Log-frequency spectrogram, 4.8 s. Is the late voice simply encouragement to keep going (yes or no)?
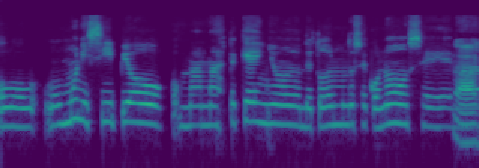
yes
